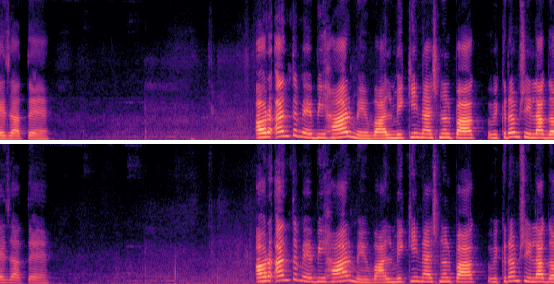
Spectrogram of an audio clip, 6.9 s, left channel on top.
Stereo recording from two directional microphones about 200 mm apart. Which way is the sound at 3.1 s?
20° left (ahead or behind).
